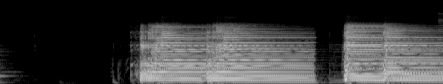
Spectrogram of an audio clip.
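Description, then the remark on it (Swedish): Electric guitar with a split humbucker pickup, one of its two coils grounded: loud, bright strummed chords with a thin, hollowed tone, two sustained strokes separated by a brief gap, heavily effected with distortion and chorus. “Och för er som inte hänger med på vad en splittad handbacker är, det är ju att en handbacker har två spolar och man liksom drar den ena spolen till jord då, då så att den inte finns med i ljudbilden.”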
